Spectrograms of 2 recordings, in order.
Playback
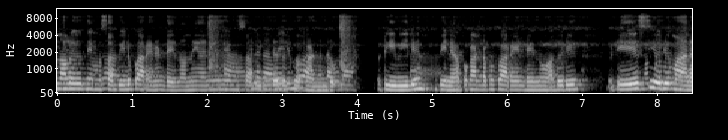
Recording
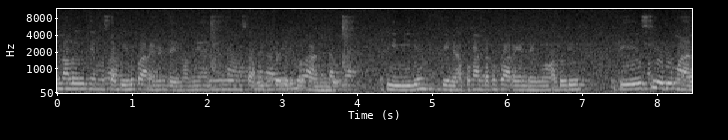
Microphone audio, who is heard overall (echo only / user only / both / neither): echo only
